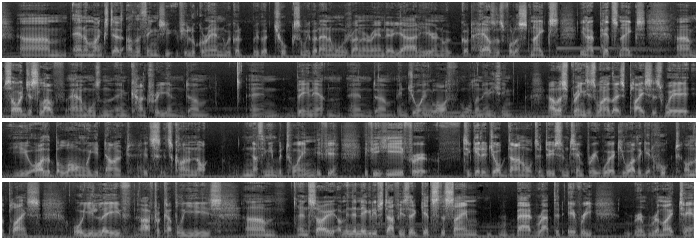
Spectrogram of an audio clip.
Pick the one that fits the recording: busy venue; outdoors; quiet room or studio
outdoors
